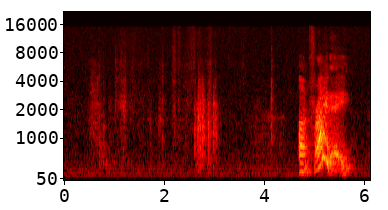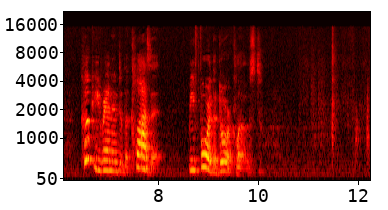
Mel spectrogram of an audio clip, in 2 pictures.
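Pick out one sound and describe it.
Book pages rustle as they are turned.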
